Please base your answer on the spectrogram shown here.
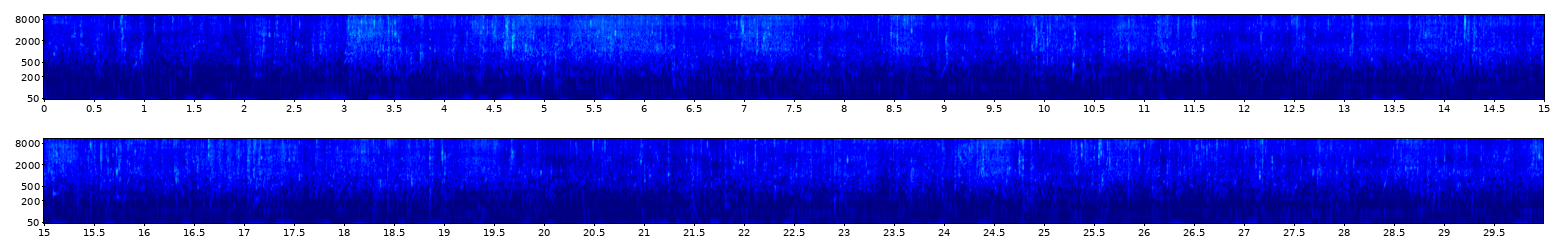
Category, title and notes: Sound effects > Natural elements and explosions
Weak sea waves hitting a rocky side of the beach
